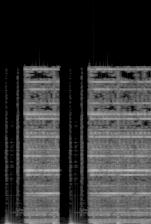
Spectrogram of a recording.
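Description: A telephone rings twice in quick succession, each loud, bright, rattling bell burst lasting under a second, with a brief pause between them and no voices.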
